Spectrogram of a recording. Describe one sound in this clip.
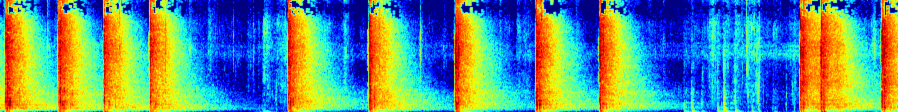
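Loud pistol shots ring out one after another outdoors, each echoing through the woods.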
